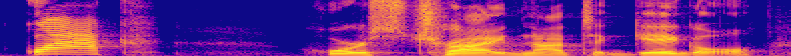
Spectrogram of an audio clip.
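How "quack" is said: single high quack; quacking cow. Acted. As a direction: demonstrate one alarmed quack.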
